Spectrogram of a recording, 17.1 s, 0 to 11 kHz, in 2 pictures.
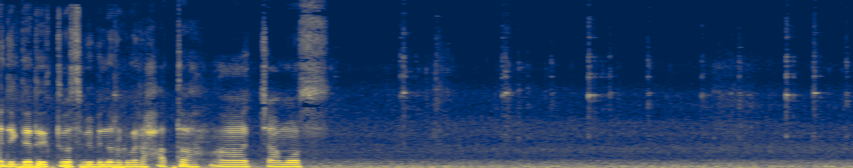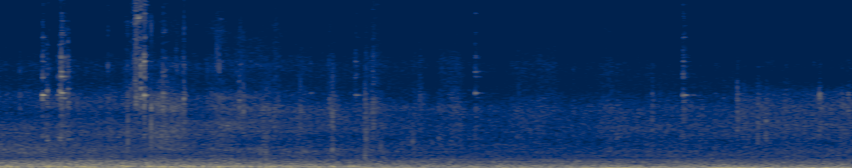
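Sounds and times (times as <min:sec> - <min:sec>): steady low hum: 0:00.0 - 0:17.0
faint clicks and clinks: 0:03.9 - 0:11.0.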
